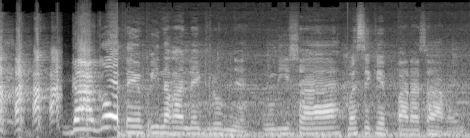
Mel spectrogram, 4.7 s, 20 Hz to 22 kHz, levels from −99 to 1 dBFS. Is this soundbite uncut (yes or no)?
no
